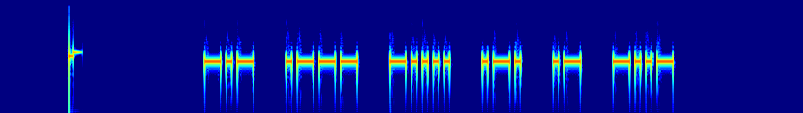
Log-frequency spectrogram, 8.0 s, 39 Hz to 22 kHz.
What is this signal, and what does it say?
Morse code, heard as a keyed tone, about 22 wpm, spaced as for 16 wpm, 700 Hz. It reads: KJ6RAX
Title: USA Call Signs - 2x Character Spacing - 22wpm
